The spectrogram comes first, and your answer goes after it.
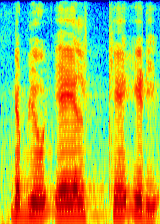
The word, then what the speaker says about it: walked: W-A-L-K-E-D, walked. Walked, not walked. D is to be pronounced as T.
